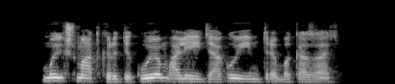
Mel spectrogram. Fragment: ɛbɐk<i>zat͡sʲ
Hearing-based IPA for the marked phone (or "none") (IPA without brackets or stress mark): a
